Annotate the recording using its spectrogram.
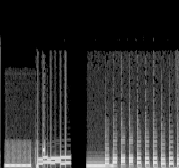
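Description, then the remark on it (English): A steady telephone dial tone, then a quick run of touch-tone dialing beeps, then a busy signal pulsing rapidly in a regular rhythm, loud with no voices. “Don't hang up that phone.”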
